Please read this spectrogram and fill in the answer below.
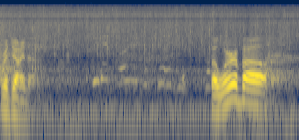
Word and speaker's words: Regina: Regina is definitely how it's pronounced. I looked it up, confirmed and reconfirmed. It's Regina.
